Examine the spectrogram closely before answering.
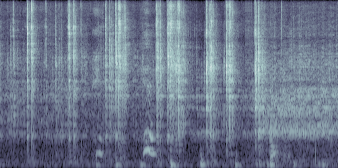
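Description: Marbles clattering down a plastic marble run: a quick series of sharp clicks and clacks as they drop through the tubes and strike the track pieces, then from about four seconds in a steady rolling whir as a marble circles the plastic funnel bowl.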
